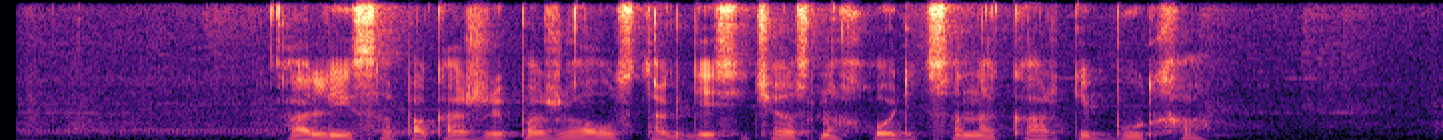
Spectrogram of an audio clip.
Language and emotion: Russian, neutral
